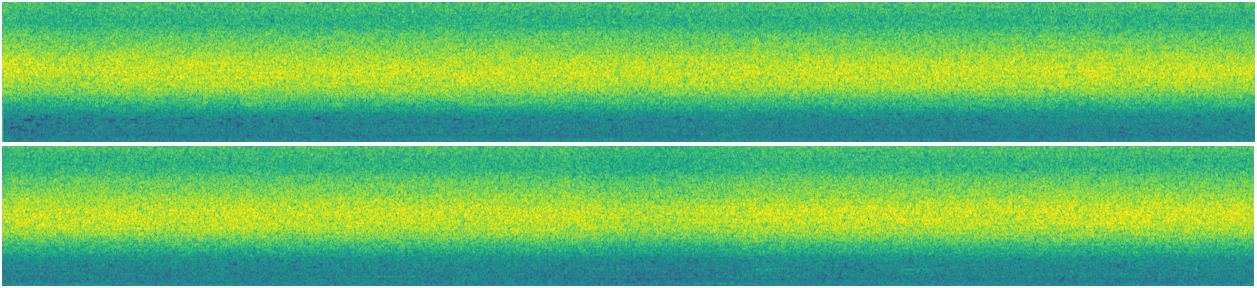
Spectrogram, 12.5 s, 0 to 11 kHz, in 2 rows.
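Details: Summer cicada chorus, semi-shigure, recorded in Shinjuku, Tokyo in 2016; a constant bright buzzing wash from countless insects, with a brief slight dip in loudness near the end and soft low urban rumble underneath.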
